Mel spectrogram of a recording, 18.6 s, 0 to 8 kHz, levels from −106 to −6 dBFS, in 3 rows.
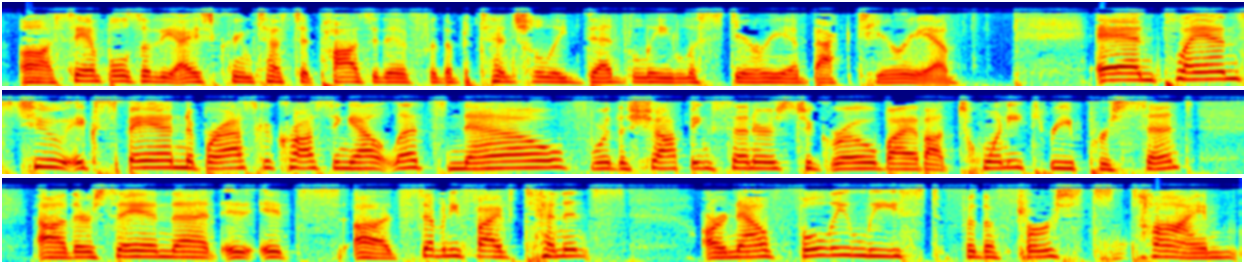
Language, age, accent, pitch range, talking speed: English, 40-59, American, 165-215 Hz, 150 wpm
